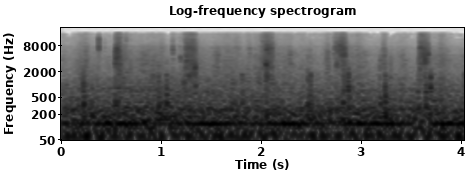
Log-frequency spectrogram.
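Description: Faint footsteps: a few soft, irregular steps of a person walking, over a steady low hum.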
